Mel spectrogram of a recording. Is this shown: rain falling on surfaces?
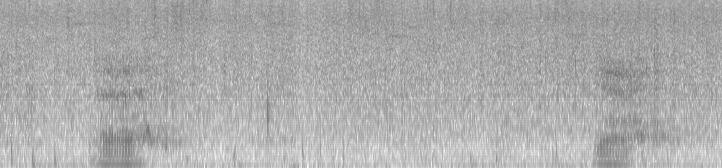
yes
